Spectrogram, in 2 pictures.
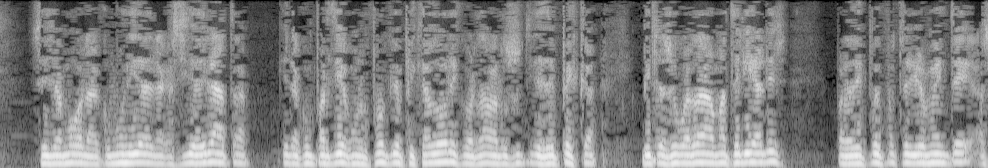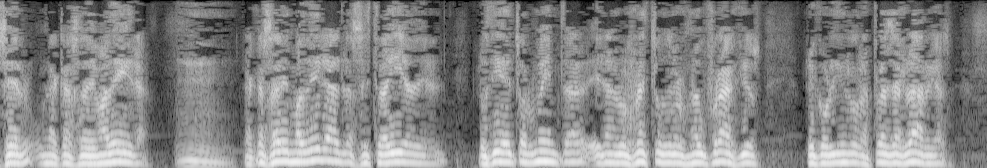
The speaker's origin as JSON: {"language": "Spanish", "region": "Montevideo", "country": "Uruguay", "tie": "born there", "said": "Yo nací en Montevideo, seguramente un día nublado, porque después busqué el sol por todos lados. Un primero de noviembre de 1923"}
